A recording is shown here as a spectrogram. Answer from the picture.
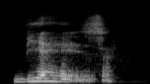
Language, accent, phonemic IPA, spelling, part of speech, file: French, Canada, /bjɛz/, biaises, adjective / verb, LL-Q150 (fra)-biaises.wav
- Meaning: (adjective) feminine plural of biais; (verb) inflection of biaiser: 1. first/third-person singular present indicative/subjunctive 2. second-person singular imperative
